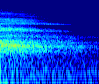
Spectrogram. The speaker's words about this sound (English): Take a huge, deep breath in and hold it at the top. Open your mouth and exhale.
